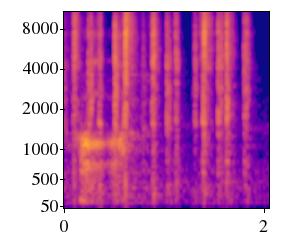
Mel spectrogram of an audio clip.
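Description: A deck of tarot cards being shuffled by hand: a quick run of card snaps, about six a second, that stops near the end.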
